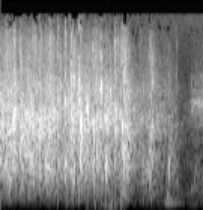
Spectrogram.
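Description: An audience claps steadily to welcome a guest preacher, a dense, even wash of applause that thins out toward the end.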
